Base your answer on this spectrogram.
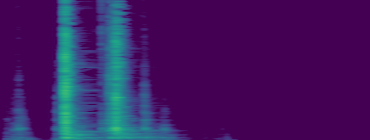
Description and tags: Projector Button Push
A button on a Kodak projector being pushed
